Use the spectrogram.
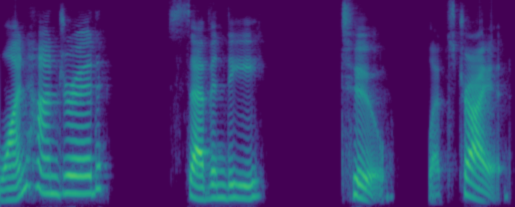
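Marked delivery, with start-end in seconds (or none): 0.0-3.9 very slow, careful, each part said clearly. Teaching a second-grade math strategy, saying the number: said nice and slowly. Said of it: "say the number nice and slowly".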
